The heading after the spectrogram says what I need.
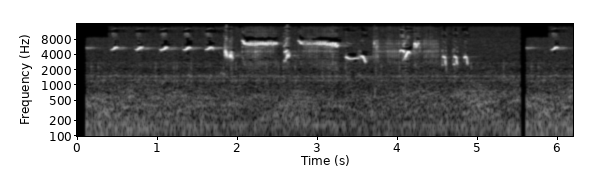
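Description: A Bluethroat sings a run of clear, high, evenly spaced ticking notes, then a varied burst of ringing whistles, buzzy trills and falling notes, over a faint hiss.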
